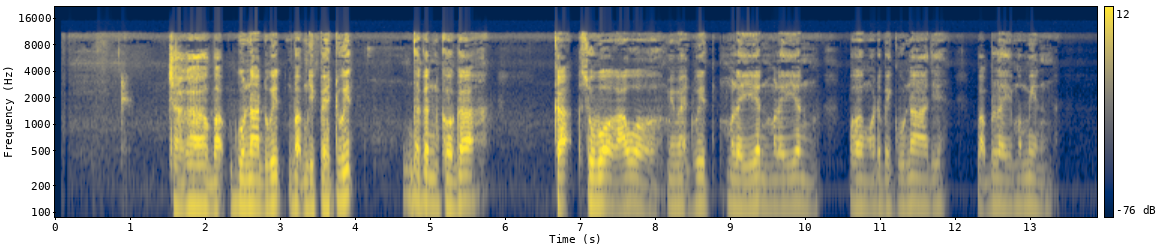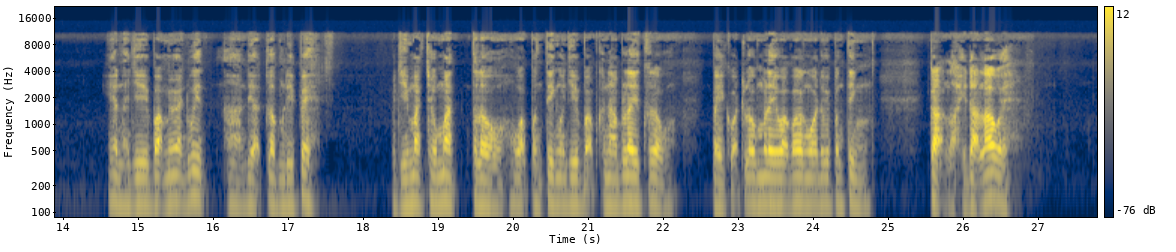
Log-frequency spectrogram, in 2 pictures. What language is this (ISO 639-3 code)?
mel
